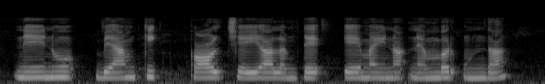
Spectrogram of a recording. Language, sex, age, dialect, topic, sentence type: Telugu, female, 18-24, Central/Coastal, banking, question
